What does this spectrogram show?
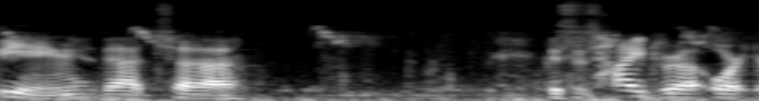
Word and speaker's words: Hydra: this is Hydra or idra but I'm just going to go with the English pronunciation for the sake of consistency and just clarifying that that is the way that it is pronounced in English and it is just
